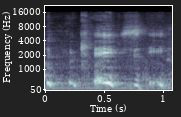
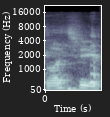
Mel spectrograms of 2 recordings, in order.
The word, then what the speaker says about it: Lucchese: Lucchese. – Lucchese, crime family soldier. – Isn't that Lucchese? – Yes, Lucchese.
